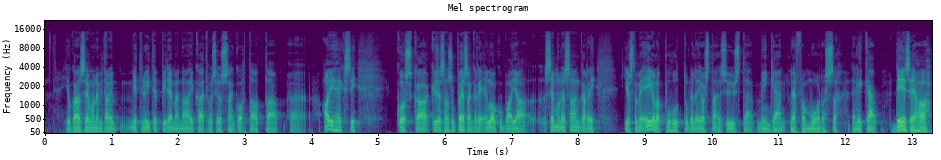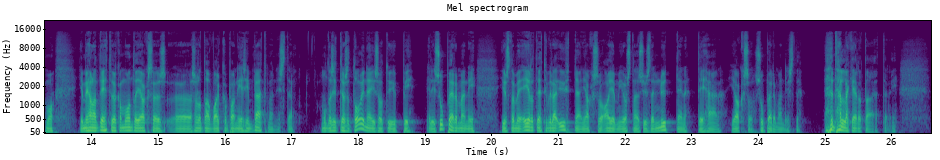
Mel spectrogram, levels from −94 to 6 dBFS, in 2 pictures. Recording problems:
none

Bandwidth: 14.5 kHz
